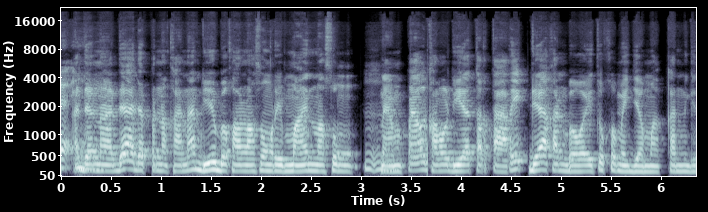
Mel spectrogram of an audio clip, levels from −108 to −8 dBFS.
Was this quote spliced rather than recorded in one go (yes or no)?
yes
